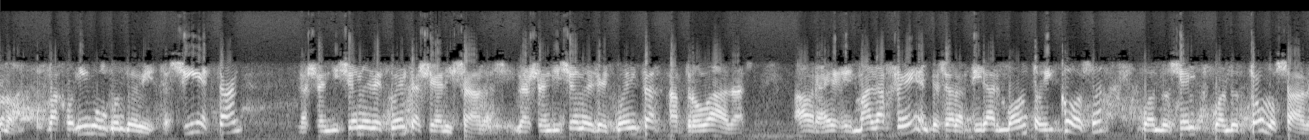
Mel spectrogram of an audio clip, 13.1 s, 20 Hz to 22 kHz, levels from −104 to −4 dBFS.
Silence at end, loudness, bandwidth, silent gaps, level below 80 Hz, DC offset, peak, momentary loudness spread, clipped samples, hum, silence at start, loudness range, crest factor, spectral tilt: 0 s; -13 LUFS; 16 kHz; none; -56 dBFS; under 0.1%; -2 dBFS; 5 LU; under 0.1%; none; 0 s; 1 LU; 12 dB; -3.5 dB/octave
